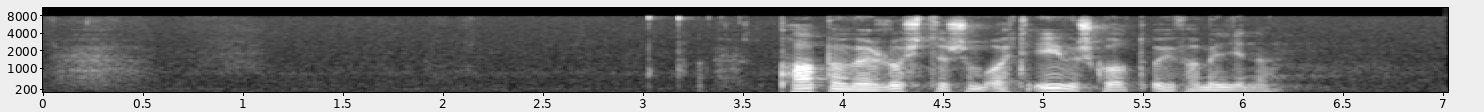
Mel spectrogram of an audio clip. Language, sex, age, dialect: Faroese, male, 61+, Norðuroyggjar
